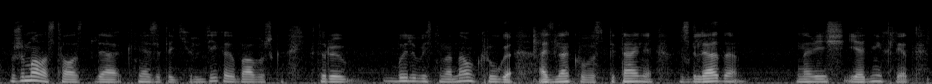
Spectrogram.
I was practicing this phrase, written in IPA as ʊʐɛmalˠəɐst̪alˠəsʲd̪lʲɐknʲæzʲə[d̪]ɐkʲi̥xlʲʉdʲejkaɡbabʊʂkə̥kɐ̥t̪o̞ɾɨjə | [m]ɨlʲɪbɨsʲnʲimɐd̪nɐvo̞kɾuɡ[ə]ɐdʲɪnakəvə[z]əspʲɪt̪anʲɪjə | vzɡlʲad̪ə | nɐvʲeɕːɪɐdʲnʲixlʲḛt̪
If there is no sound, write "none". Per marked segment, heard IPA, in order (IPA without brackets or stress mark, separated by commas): t̪, b, ə, v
